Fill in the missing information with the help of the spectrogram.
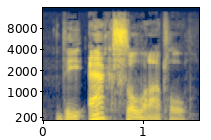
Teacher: the axolotl first syllable has the stress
